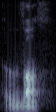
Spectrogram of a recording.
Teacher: the D is going to drop out, and we're going to have vont without the D. D and T can't really go together in Icelandic.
